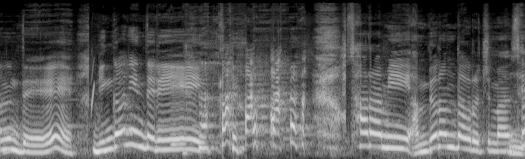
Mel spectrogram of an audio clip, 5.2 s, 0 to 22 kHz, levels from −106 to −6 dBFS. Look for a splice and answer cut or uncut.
cut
